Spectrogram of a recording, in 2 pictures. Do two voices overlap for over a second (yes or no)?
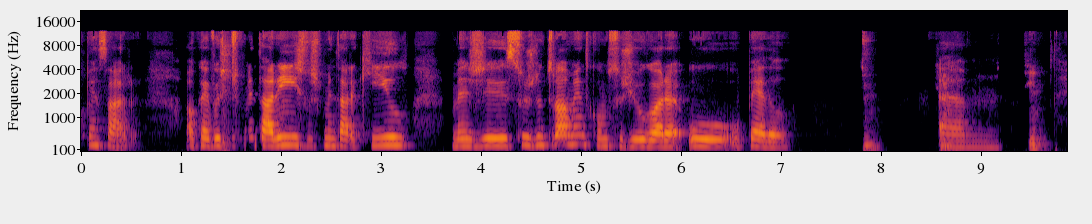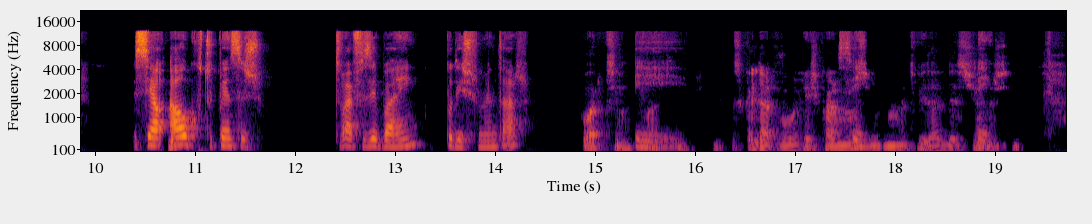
no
